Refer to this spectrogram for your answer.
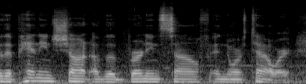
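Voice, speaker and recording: A man at medium pitch uses ordinary pitch variation while noticeable background noise is heard. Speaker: YouTuber. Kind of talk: reading aloud. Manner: halting.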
